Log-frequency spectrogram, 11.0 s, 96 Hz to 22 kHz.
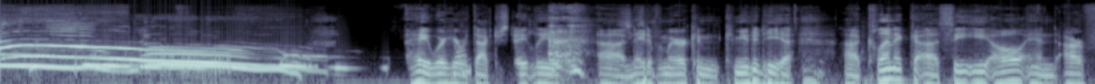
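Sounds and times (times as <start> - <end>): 
wolf howling: 0.0 - 3.5
speech: 4.2 - 10.9.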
